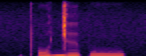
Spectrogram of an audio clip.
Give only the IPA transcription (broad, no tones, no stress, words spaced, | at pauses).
pʼoɟɪpu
